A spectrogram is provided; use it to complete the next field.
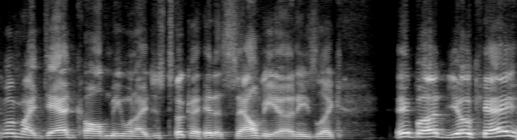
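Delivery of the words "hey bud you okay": much higher, louder cheery dad; mock dad. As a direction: sing out like a concerned father. Dad calls during salvia trip.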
